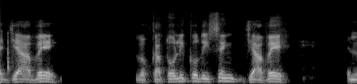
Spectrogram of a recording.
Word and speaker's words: Yahvé: de Nácar Colunga, ellos a esas consonantes le añadieron las otras vocales y se pronuncia Yahvé.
